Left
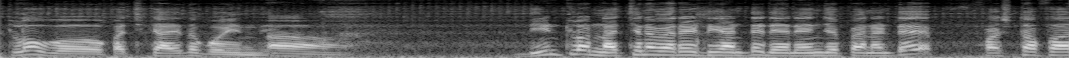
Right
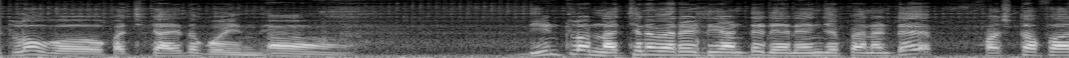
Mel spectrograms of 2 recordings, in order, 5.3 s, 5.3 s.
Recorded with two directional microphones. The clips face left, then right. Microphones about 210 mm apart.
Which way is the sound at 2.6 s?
10° left (ahead or behind).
